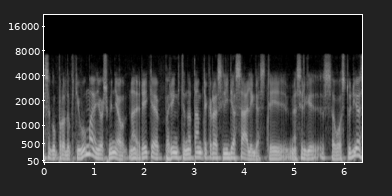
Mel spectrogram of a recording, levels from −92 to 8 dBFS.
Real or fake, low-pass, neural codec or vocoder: fake; 7.2 kHz; codec, 16 kHz, 8 kbps, FunCodec, trained on Chinese and English, 25 frames a second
